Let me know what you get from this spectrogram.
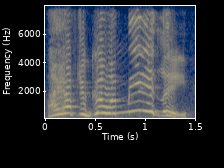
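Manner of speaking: a touch of panic, rushing off; sudden alarm. Acted. Hubert jumping up to leave, mock startled. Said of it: "he says something to the extent of".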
